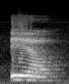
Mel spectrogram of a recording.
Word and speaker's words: er: not a e and we have a central our sound at the end so slightly more constricted than the norm will open our sound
